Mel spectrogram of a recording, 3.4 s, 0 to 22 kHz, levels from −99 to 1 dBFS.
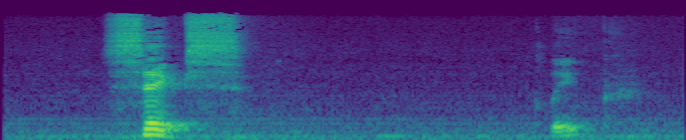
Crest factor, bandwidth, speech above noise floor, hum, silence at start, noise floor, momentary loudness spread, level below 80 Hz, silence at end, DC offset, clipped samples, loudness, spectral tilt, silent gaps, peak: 24 dB; 15 kHz; 28 dB; none; 0.55 s; -49 dBFS; 16 LU; -52 dBFS; 0.25 s; under 0.1%; under 0.1%; -22 LUFS; -4 dB/octave; none; -2 dBFS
